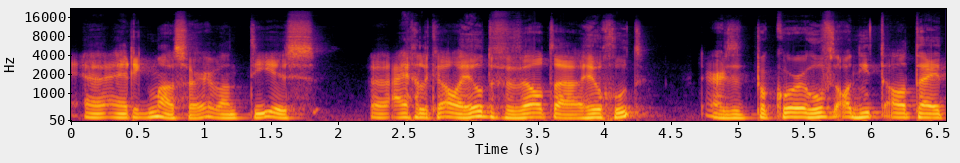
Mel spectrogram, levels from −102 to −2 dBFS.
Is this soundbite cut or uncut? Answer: cut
